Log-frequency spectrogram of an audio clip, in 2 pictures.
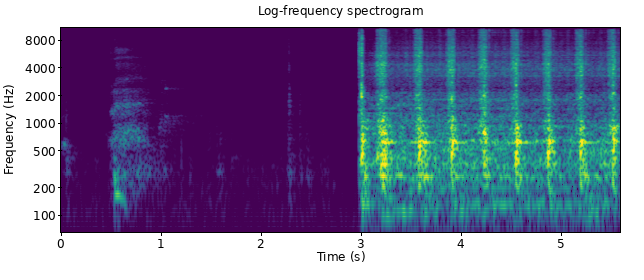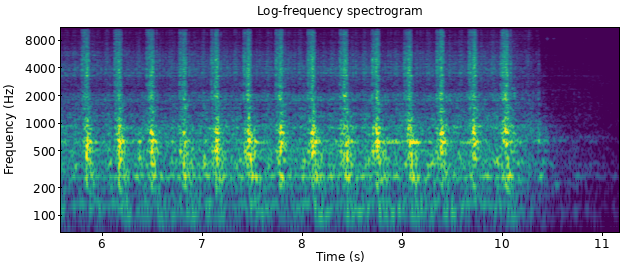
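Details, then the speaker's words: Ford F600 ex-U-Haul truck, 359 FT engine freed after sitting locked up for 20 years: steady cranking at about three beats a second for seven seconds without a catch. No spark at the right spot; the points were then cleaned with sandpaper. "Let me go turn the ignition back on. Grab you. find my screwdriver. All right. Not sparking in the right spot."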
